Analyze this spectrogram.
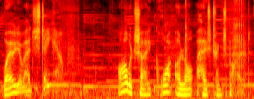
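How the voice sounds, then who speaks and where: A man's voice: medium pitch, huge pitch swings, slow, creaky, over music, full character voice. A man playing a loyal aging royal advisor. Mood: wry. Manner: formal, courtly, gently doubting. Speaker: voice actor in audio drama. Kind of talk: fantasy audio drama acting.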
